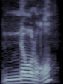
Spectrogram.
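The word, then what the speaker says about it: Knodel: So, let's start with a guy named Bob Nodal. K N O D E L. I'm assuming the K is silent.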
